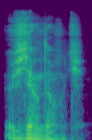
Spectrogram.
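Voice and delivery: soft, coaxing invitation to a hiding cat; caressing voice. A narrator's reading. A mistress softly coaxing her frightened cat, caressing. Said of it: "dit-elle d'une voix caressante".

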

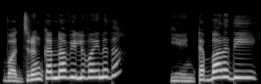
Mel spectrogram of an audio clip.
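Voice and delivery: ordinary delivery

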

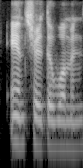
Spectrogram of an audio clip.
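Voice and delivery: ordinary delivery, nothing marked

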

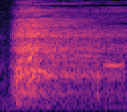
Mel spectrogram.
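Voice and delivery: soft voiceless wheezing breath; demonstrated wheeze. Shown as a demonstration. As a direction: push out a short wheeze as an exercise. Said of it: "then we have wheezing".

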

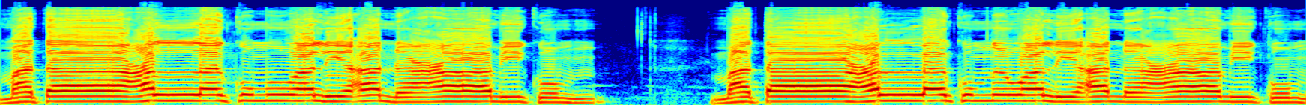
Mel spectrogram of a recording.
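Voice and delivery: Quran recitation. Acted. Teacher recites the verse for students in tilawat. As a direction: lift the verse into a full chant.

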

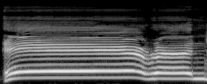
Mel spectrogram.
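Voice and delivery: long, high, loud calling yell. A narrator's reading. Mother calling Aaron from afar, yelling. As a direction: holler the name, stretched out high. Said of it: "she yelled".

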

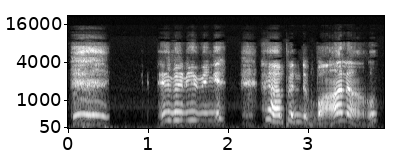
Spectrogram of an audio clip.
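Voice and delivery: slow, tearful, laughing through sobs; hammed-up crying. Host fretting about [name], hammed-up teary sobbing. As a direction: break down over the idea of losing him.

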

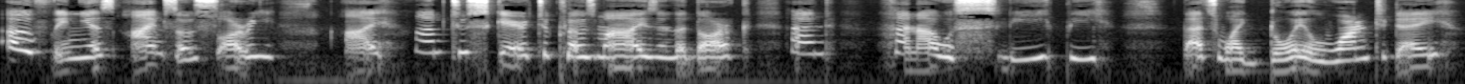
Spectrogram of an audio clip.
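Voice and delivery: put-on boy apologizing to his firefly friend, near tears; tearful little boy. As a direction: confess like a sorry, scared kid. Boy confesses fear.

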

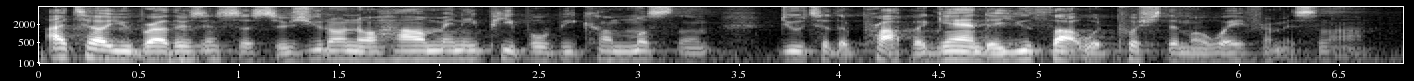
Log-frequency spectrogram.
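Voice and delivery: ordinary delivery

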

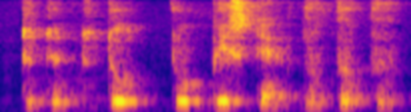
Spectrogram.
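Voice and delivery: high, astonished little-bear stutter; stammering. A narrator's reading. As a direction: stutter in awe, stuck on the sounds. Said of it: "stotterte der kleine Bär". (hohes, staunendes Stottern)

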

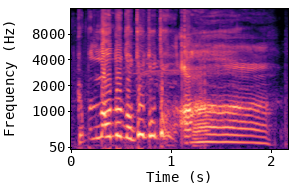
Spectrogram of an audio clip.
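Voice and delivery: high, loud panicked shout; being chased. Real, not acted. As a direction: scream as you're caught. Caught and splatted, last push.

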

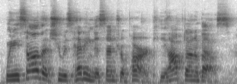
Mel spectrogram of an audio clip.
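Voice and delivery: ordinary delivery

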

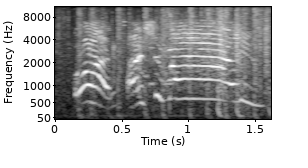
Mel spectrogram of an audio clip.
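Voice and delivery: thrilled high cry of relief; excited. Real, not acted. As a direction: stretch it out, overjoyed. Game survival, high slow cry.

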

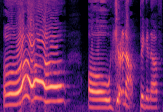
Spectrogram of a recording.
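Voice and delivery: high, very loud yelp, then a nervous brush-off; panicked backpedal. Acted. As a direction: squeal as the gorilla pounds his chest. Ladybug panics at gorilla.

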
